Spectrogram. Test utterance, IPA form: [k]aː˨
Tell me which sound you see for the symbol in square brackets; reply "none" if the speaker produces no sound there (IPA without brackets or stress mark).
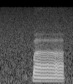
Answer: k͡p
